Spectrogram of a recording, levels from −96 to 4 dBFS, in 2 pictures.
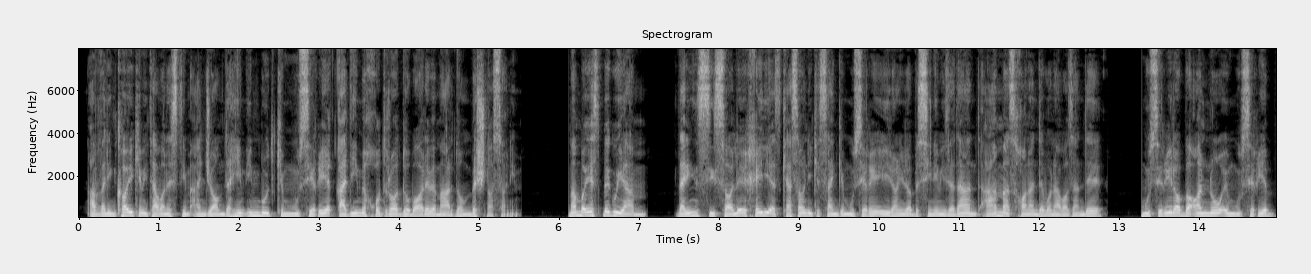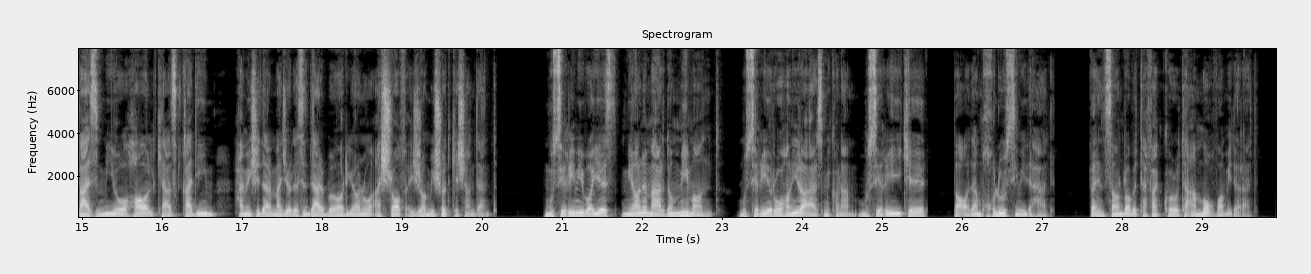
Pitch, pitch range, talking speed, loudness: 110 Hz, 100-125 Hz, 185 wpm, -18 LUFS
